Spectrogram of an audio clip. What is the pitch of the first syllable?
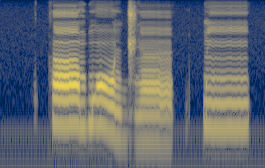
high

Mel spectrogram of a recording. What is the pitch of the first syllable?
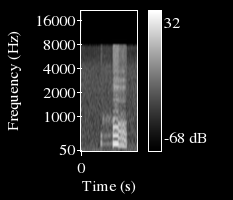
falling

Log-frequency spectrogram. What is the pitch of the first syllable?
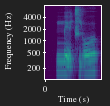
low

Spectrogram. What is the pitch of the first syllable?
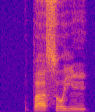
low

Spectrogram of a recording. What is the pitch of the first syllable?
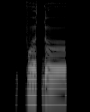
high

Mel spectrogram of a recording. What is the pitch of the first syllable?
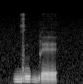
high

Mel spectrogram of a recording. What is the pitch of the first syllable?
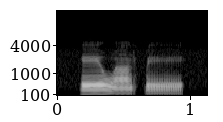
high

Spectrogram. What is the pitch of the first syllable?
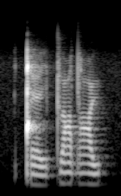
low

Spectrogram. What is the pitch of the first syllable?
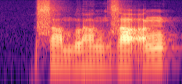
low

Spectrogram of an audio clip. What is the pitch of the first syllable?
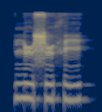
falling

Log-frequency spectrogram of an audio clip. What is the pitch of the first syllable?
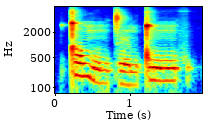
high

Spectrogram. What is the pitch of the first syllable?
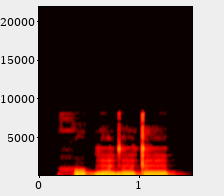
low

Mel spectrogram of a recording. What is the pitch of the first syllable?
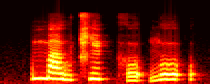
falling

